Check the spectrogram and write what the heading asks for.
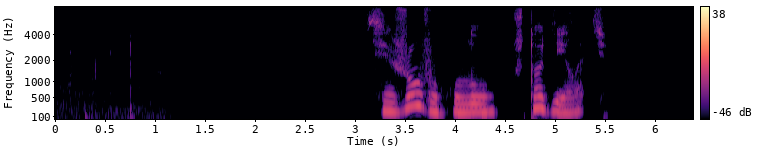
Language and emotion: Russian, neutral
